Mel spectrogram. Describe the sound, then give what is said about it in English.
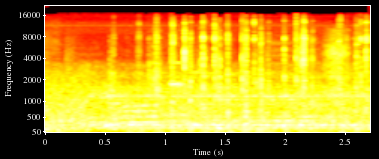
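Rapid typing on a computer keyboard, with many quick, soft key clicks in an uneven stream throughout. “I have to type it again.”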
